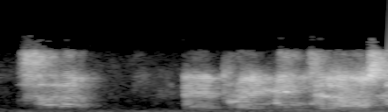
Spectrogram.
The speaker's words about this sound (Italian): Sento poco la voce e sento tanto fruscio.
